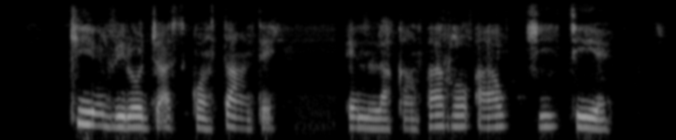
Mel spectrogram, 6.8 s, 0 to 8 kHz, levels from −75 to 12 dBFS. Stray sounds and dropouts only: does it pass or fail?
pass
